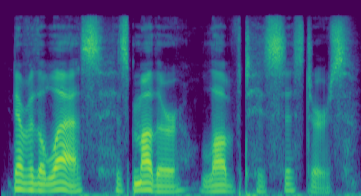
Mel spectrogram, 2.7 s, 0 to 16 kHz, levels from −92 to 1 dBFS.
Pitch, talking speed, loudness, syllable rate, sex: 110 Hz, 135 wpm, -18 LUFS, 5.0 syllables/s, male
